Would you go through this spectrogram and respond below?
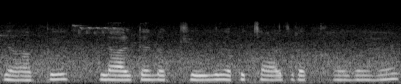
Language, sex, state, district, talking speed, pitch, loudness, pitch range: Hindi, female, Haryana, Jhajjar, 180 wpm, 215 Hz, -17 LUFS, 210-220 Hz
